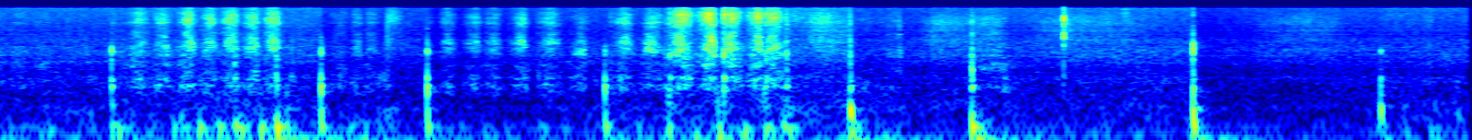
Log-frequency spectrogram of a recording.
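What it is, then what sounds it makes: Stylus drawing and tapping on a glass tablet screen. A plastic-tipped stylus scratches and rubs in soft, brushy strokes across a glass iPad touchscreen while drawing. It then taps on the color picker, giving short, sharp clicks that stand out above a low, quiet rumble.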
